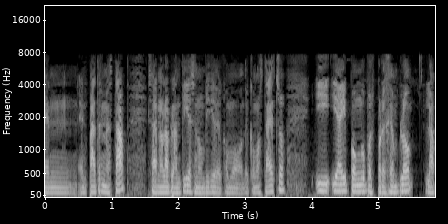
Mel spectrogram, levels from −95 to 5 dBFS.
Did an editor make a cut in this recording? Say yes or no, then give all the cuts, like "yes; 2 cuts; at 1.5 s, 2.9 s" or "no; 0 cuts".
no; 0 cuts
